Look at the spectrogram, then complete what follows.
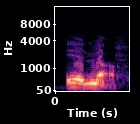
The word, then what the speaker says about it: enough: Now, in this word enough, the E is making an irregular sound. The basic sound for E, the long E, is E, like an eagle. And the basic sound for the short E is eh, like bad, bad. In this case, the E is making the short I sound E. So that's irregular.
